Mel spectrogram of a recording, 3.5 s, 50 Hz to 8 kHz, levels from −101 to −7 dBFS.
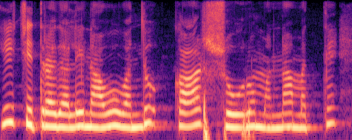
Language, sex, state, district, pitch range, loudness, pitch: Kannada, female, Karnataka, Koppal, 240-290 Hz, -14 LUFS, 255 Hz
